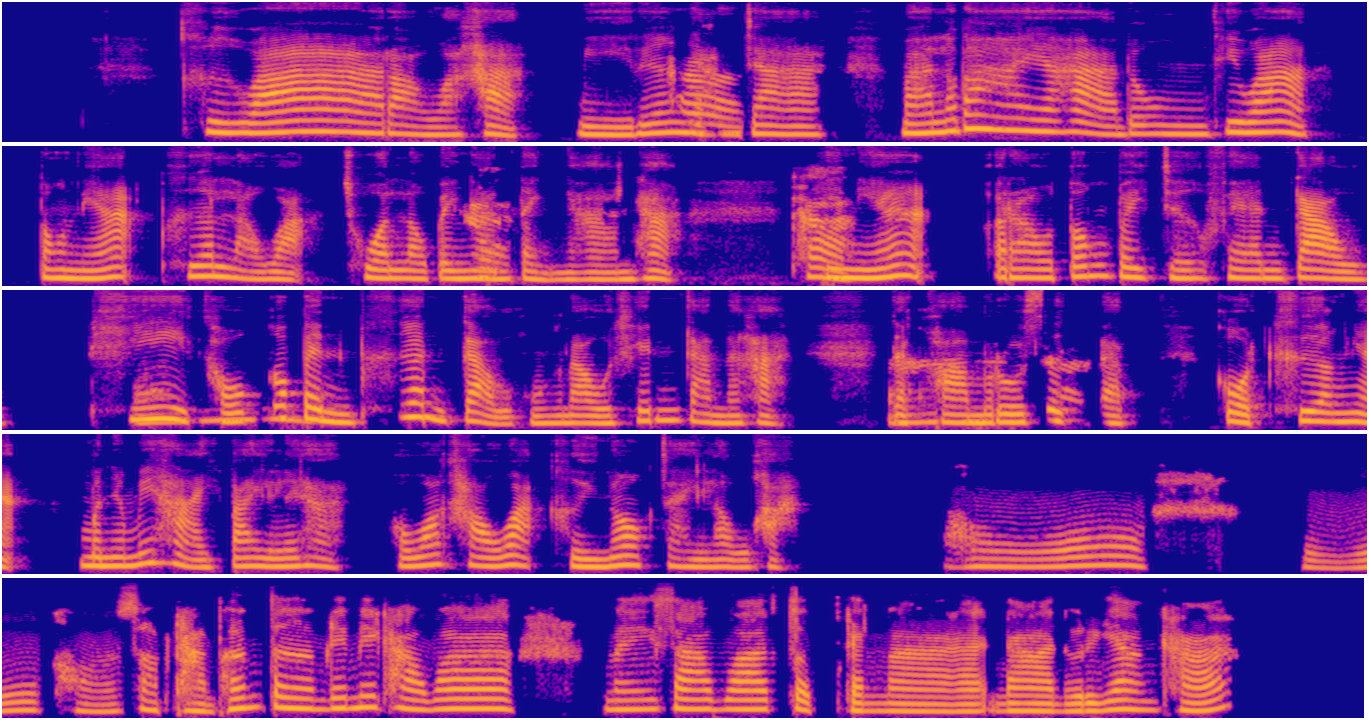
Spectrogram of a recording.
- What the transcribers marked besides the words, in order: none
- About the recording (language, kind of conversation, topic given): Thai, advice, อยากเป็นเพื่อนกับแฟนเก่า แต่ยังทำใจไม่ได้ ควรทำอย่างไร?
